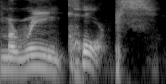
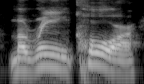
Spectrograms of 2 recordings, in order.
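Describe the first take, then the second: First: The last word sounds like corpse, with final ps. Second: The last word sounds like core, no final sounds. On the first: The speaker calls it wrong. "as Marine Corpse" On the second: The speaker calls it right. "the mispronouncing of Marine Corps"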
